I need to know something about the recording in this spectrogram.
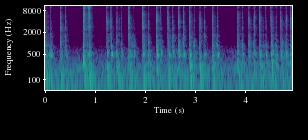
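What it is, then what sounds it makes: Plastic computer keyboard. A glossy black plastic computer keyboard resting on a wooden desk is typed on with fingertips and long painted nails. A steady stream of quick, bright, clacky key taps comes in short bursts with brief pauses, each click crisp and dying away almost at once.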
